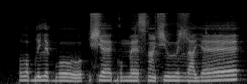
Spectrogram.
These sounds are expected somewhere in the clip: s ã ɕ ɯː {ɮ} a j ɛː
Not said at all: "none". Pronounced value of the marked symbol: ɮ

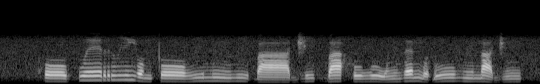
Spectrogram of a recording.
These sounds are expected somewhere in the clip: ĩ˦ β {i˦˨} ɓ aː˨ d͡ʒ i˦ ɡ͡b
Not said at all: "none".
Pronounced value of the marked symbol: i˦˨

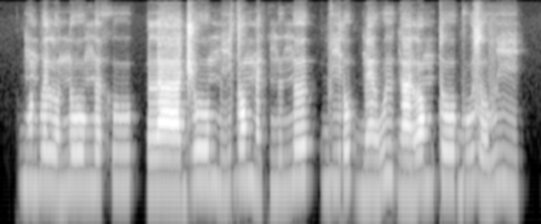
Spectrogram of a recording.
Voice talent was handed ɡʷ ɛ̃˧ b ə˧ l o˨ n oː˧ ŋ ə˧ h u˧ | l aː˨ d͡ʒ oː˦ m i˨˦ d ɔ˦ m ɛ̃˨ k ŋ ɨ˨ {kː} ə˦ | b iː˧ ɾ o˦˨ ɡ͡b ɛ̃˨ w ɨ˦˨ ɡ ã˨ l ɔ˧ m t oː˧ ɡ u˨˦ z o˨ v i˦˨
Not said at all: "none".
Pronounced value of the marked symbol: ŋ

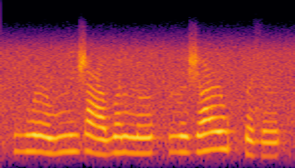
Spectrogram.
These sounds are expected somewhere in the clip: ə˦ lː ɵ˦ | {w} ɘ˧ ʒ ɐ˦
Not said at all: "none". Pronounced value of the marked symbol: ɣ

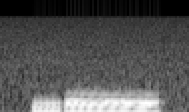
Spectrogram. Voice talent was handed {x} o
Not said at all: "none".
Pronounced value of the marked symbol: ŋ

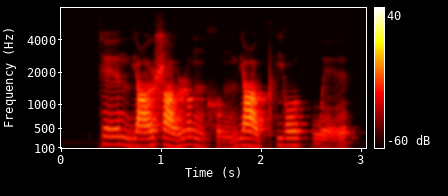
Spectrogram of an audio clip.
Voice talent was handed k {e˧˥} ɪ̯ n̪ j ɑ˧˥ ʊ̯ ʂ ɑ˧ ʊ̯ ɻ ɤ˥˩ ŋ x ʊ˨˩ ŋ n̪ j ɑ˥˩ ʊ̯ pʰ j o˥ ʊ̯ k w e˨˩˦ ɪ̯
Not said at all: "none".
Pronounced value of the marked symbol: e˥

